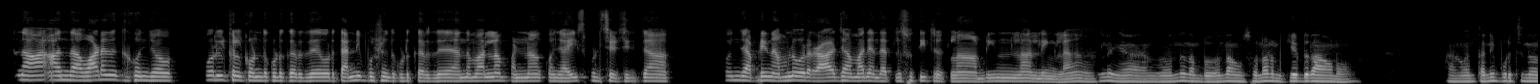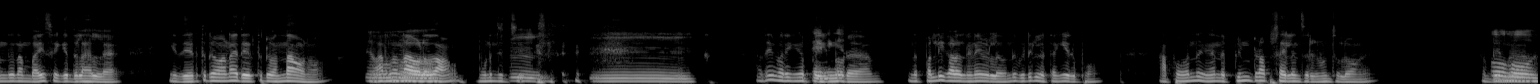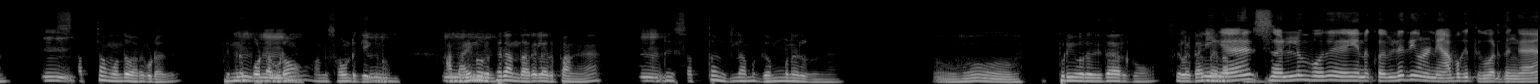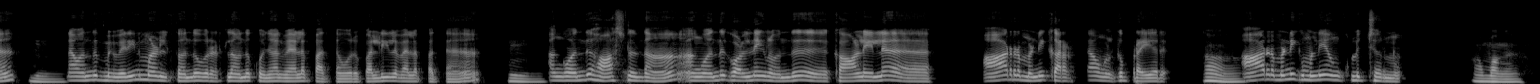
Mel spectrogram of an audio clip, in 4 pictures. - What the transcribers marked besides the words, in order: other background noise; drawn out: "ம்"; laugh; other noise; in English: "பின் டிராப் சைலன்ஸ்"; drawn out: "ஓ!"
- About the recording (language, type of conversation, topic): Tamil, podcast, பள்ளிக்கால நினைவில் உனக்கு மிகப்பெரிய பாடம் என்ன?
